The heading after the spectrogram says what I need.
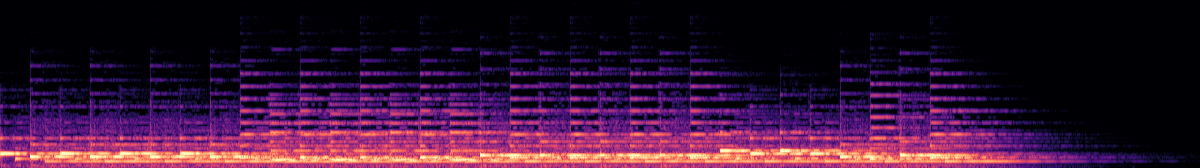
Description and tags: piano snippet after lovely sunny day bu the fountain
